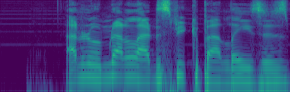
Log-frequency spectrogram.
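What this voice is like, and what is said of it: Woody Allen voice impression. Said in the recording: “Donald Trump says ... oh, that was Woody Allen ... know why I did Woody Allen ... You ever not practice an accent and then you do Woody Allen accidentally?”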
